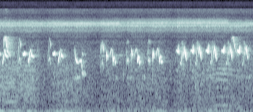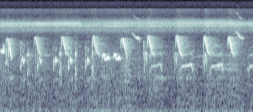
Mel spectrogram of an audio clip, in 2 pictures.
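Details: Sooty-headed bulbul in training for bird luring: a busy stream of sharp, falling chirps and short twittered phrases over ten seconds, slowing toward the end. Faint low rumble and a steady high hiss run underneath.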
